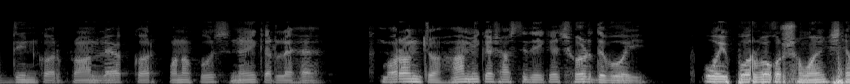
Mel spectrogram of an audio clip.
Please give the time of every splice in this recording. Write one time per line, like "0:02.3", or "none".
0:01.6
